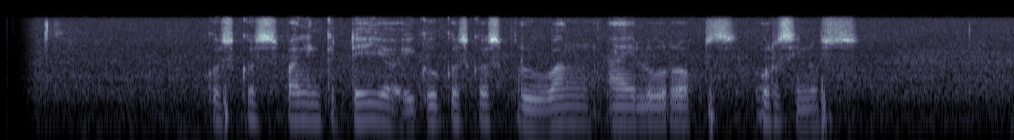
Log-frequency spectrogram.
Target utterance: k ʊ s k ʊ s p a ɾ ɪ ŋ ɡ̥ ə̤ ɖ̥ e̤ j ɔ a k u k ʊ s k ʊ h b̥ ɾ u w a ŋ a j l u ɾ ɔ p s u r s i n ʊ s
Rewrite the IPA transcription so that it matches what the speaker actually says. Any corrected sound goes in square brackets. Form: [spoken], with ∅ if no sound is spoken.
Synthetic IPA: k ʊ s k ʊ s p a [l] ɪ ŋ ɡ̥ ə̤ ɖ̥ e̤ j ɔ [i] k u k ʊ s k ʊ [s] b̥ ɾ u w a ŋ a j l u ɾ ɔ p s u r s i n ʊ s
